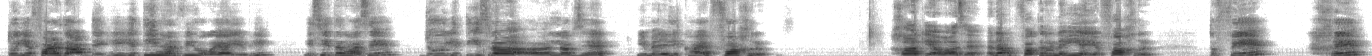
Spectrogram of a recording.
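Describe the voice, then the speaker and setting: A woman's voice: high voice, a bit bright. A woman teaching a letter-by-letter language lesson, patient, repeating and checking in with her students. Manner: patient, explains and repeats, asks "है ना?" often. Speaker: Urdu teacher. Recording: echoey room, mic at a distance.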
